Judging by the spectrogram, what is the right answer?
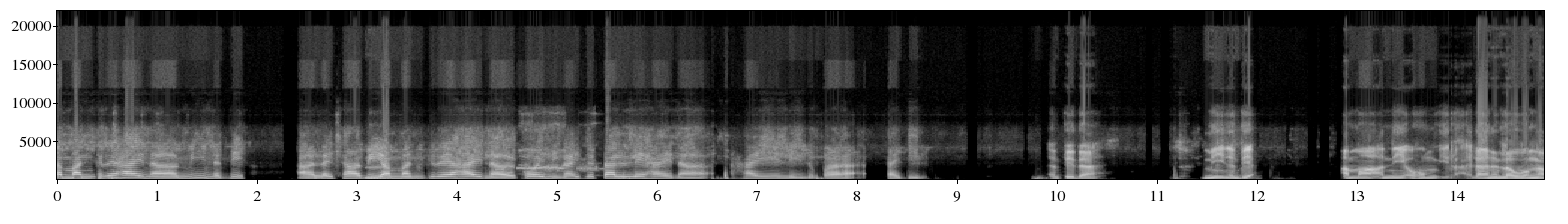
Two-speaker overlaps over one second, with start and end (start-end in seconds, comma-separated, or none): none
